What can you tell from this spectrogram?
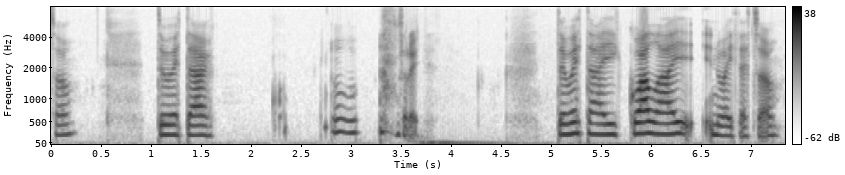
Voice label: "gwaalau", Welsh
